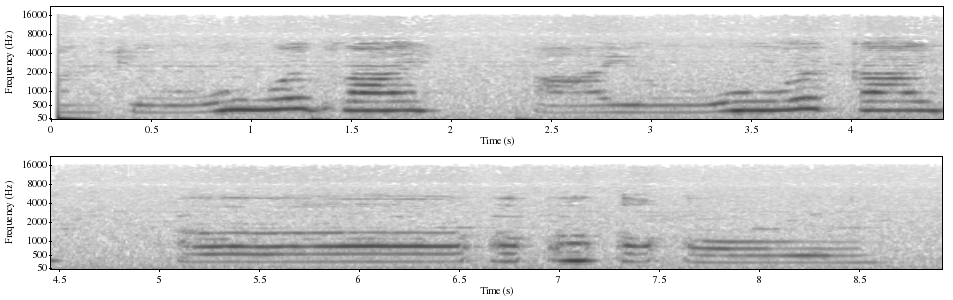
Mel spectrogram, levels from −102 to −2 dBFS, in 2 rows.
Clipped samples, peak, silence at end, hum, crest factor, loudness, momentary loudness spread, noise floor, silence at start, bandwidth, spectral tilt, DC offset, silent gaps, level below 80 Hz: under 0.1%; -24 dBFS; 0 s; none; 16 dB; -39 LUFS; 18 LU; -59 dBFS; 0.05 s; 16.5 kHz; -4.5 dB/octave; under 0.1%; none; -62 dBFS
